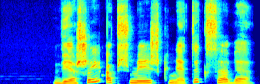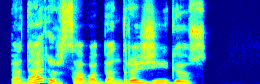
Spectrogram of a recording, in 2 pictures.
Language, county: Lithuanian, Utena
